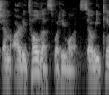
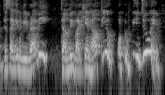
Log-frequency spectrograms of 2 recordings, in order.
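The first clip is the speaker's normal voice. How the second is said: imitated outrage, high-pitched incredulous questions; indignant scolding; 8 semitones higher, 4 dB louder, faster than usual. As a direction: mimic a brother's rebuke, climbing higher and louder. Brother scolds the new rebbe.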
